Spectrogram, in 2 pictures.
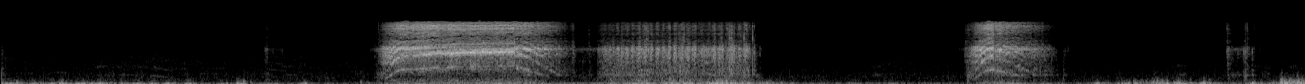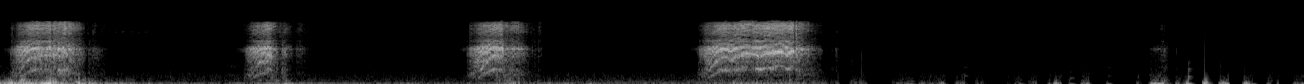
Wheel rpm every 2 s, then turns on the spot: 0, 20, 100, 30, 20, 0, 30, 10, 10, 20, 50, 0, 0.
6-8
